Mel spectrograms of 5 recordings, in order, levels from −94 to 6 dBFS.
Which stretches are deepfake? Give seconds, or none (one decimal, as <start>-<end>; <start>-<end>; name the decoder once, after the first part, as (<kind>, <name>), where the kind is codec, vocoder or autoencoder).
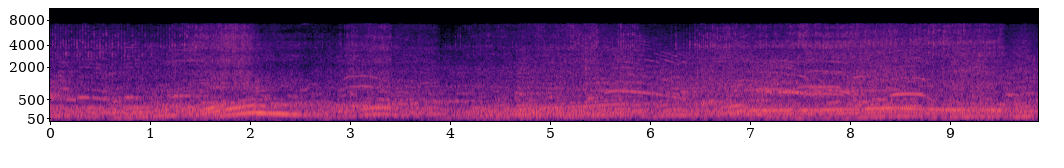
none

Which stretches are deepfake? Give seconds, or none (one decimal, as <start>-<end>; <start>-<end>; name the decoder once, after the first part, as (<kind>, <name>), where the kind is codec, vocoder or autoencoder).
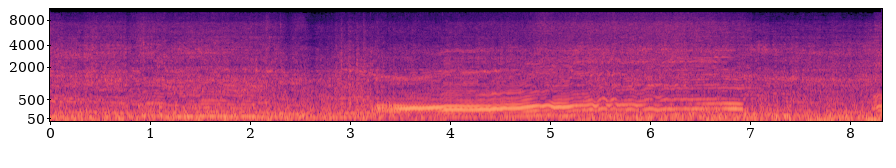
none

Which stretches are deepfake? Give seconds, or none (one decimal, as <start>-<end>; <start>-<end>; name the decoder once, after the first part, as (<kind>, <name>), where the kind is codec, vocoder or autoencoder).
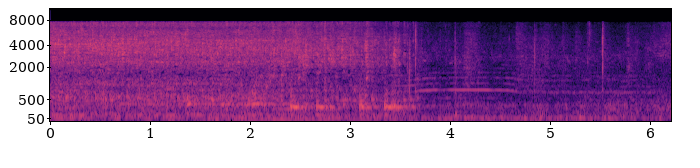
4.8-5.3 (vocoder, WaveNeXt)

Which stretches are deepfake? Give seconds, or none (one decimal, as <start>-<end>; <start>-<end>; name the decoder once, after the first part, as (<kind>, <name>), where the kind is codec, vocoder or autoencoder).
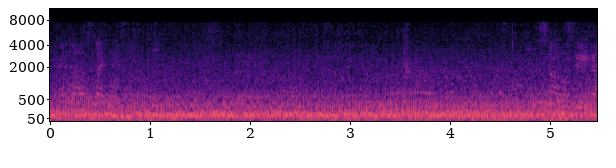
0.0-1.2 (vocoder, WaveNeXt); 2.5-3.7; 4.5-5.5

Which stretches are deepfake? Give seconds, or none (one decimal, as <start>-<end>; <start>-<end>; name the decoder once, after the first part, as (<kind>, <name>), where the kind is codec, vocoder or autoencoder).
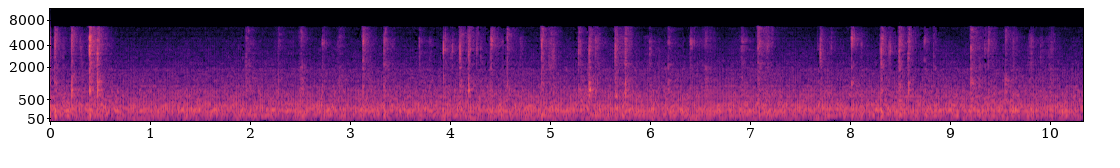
0.0-10.3 (vocoder, WaveNeXt)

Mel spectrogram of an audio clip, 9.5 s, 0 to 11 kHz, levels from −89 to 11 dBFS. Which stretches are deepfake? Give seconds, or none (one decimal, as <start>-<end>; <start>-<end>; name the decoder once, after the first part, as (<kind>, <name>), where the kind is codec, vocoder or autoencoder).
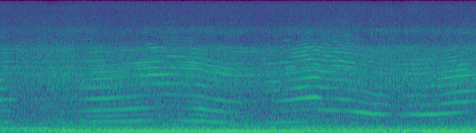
0.9-1.5 (vocoder, WaveNeXt); 7.4-8.4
